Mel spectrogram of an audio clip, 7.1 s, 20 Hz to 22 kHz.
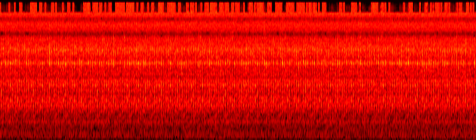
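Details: Scania R400 truck, DC12 diesel just overhauled with new liners, pistons and camshaft after a knock, running after reassembly: steady, even clatter at a slightly raised idle with no knocks or misses, a healthy engine.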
